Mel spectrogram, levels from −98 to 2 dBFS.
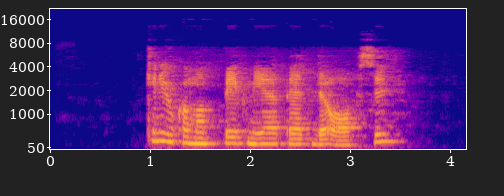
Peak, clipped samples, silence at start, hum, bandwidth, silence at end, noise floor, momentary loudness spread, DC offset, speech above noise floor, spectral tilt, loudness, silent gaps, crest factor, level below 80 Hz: -2 dBFS; under 0.1%; 0.95 s; none; 7.6 kHz; 0.65 s; -80 dBFS; 8 LU; under 0.1%; 65 dB; -6 dB/octave; -16 LUFS; none; 16 dB; -54 dBFS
